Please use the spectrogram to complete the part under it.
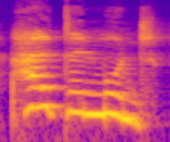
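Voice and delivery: loud, slow, high angry roar; brüllen. A narrator's reading. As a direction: bellow it to silence the servant. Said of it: "brüllte der Gutsherr". (wütend und laut gebrüllt)

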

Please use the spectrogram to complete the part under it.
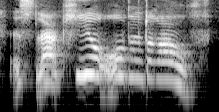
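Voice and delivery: high, slow shivery voice; shivering. A narrator's reading. Cold fairy explains to Bibo, shivering high voice. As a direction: shiver through the words. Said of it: "bibbert sie".

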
